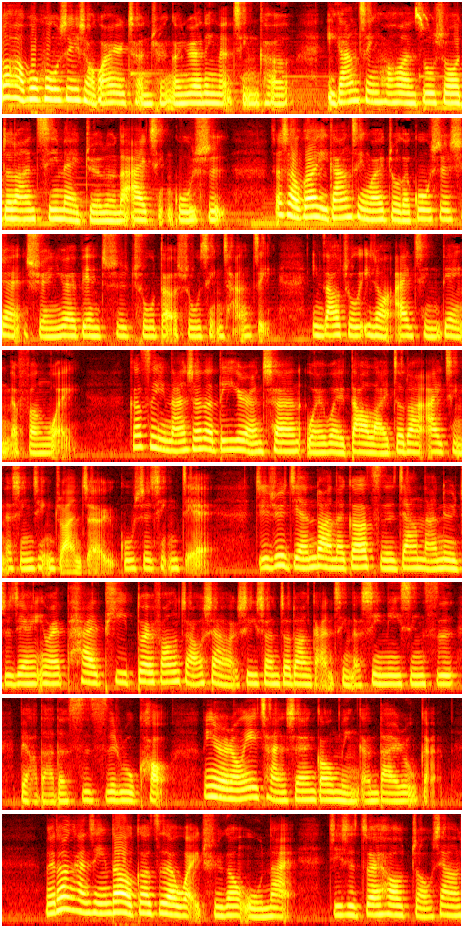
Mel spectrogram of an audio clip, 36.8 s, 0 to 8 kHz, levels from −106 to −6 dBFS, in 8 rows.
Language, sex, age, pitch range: Chinese, female, 10-29, 180-215 Hz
